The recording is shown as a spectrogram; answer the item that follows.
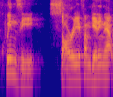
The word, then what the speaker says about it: Quincy: This story involves the city of Quincy, Massachusetts, which I have been told is pronounced Quincy.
